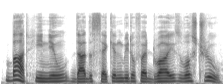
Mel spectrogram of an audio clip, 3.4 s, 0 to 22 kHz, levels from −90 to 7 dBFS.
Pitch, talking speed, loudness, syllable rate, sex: 145 Hz, 195 wpm, -19 LUFS, 4.5 syllables/s, male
